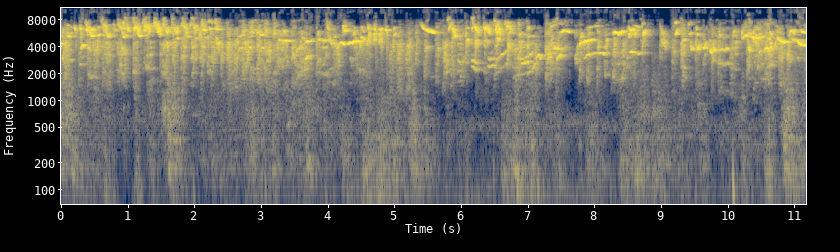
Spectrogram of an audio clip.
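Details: Red siskin singing on 20 December 2023: a long, unbroken stream of high, scratchy twitters and quick chirps. Short whistled slurs stand out here and there, with a brief dip in volume near the end.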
